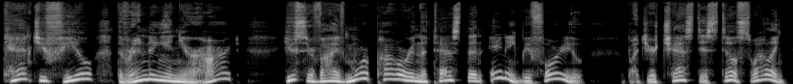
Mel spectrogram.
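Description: A man voices a pudgy, oily healer from a storybook, his nasal voice squeaking high above the narrator's. He wheedles and coaxes, and his voice comes across a little breathy. The sound is dry and close. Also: huge pitch swings, moderate pace, a little mellow, no room sound, exaggerated voice. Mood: wheedling.

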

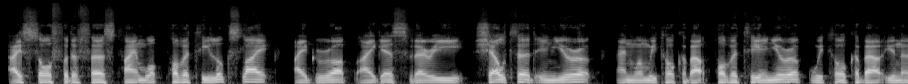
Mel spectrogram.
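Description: A man in his thirties, raised in the UK, answering interview questions in a measured, reflective way. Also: on the low side, no echo, studio quality. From born in former Yugoslavia, raised in the UK. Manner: measured, reflective, with some fillers. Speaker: podcast guest, nonprofit founder.

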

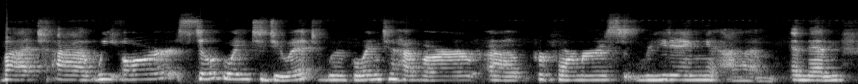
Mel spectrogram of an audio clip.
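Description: A Canadian woman speaks as a theatre director being interviewed, in an upbeat, conversational way. Her mid-pitched voice comes over a video call with a noticeably roomy sound and faint background noise. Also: steady tone, slow, few pauses, sharp tone. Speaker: theatre company executive director, radio guest.

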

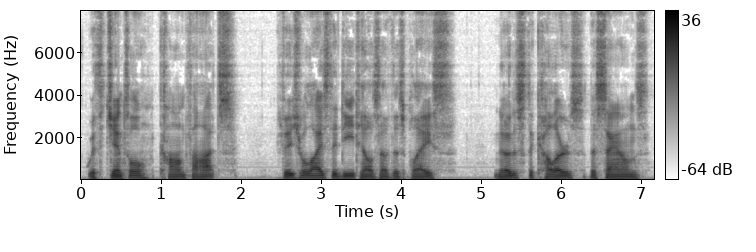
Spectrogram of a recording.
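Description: A man narrating a scripted sleep meditation in a calm, soothing, gentle manner. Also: low voice.

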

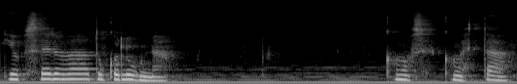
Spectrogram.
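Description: A woman leading a guided meditation, speaking gently and soothingly in a soft voice with long pauses. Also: on the high side, reverberant. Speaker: psychologist guiding meditation. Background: music.

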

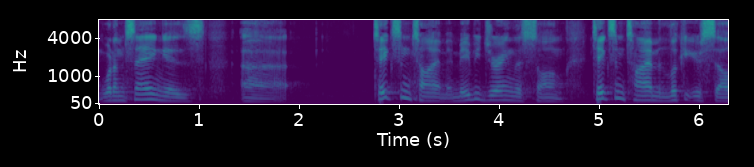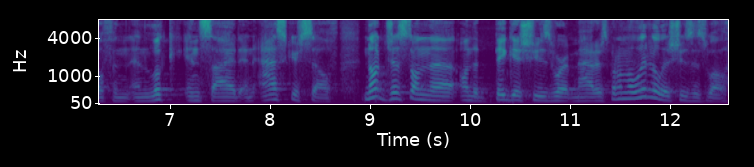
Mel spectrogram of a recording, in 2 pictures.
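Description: A man from New Zealand with an American accent, preaching a live sermon in a church in a conversational, animated way with casual fillers. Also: fairly high pitch, moderate pace. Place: church service.

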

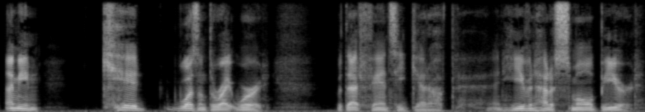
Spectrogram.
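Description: A young man acting a troubled, self-loathing teenage ex-addict in an emotional audio drama monologue, halting and profane. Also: lowish voice, fairly bright tone, no room sound, studio quality. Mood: reflective, halting. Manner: emotional, halting, profane, swings between bitter and impassioned. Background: music under the voice.

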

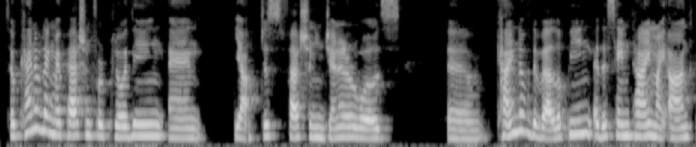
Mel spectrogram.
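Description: A young woman, a Romanian speaker, talks in a mid-range voice. She hosts a personal podcast in a casual, conversational way, as if thinking aloud. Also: medium pitch. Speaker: podcast host.

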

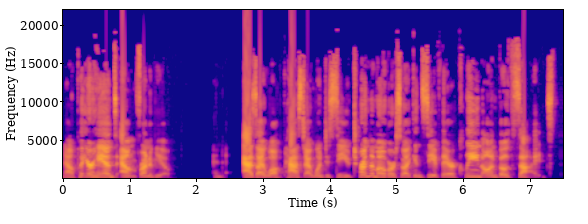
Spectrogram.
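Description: A woman's voice: medium pitch, animated, normal speed, pushed and bright. A woman reading a storybook, voicing a gigantic tyrannical headmistress who barks contemptuous insults. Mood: barking command. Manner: barking, bellowing insults.

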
